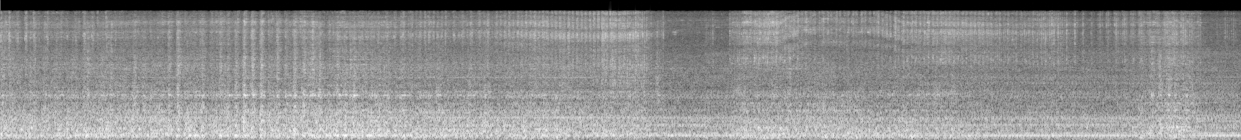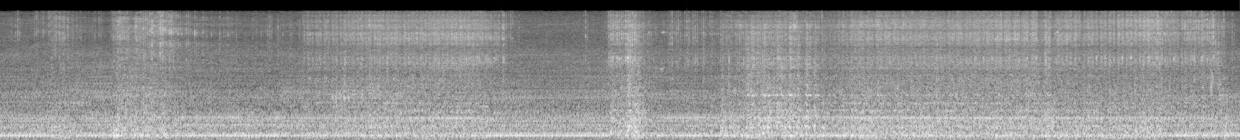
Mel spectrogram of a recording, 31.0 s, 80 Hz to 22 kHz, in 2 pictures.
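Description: Baumalight 1P24 PTO-driven stump grinder cutting into a hard ash stump, with the John Deere 2038R's diesel engine running steadily under load beneath the grinding. One sharp knock comes about two-thirds of the way through.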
